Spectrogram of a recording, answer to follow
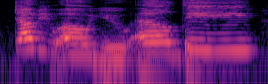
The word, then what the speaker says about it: would: sing get out but if you can remember that could is cou LD then you remember could and would rhyme you just have to change that beginning sound wood wood that's right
